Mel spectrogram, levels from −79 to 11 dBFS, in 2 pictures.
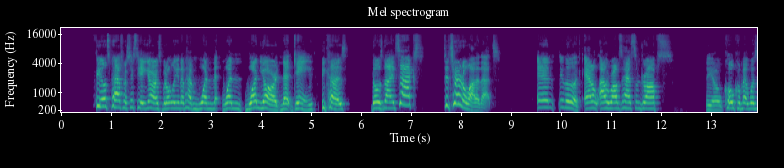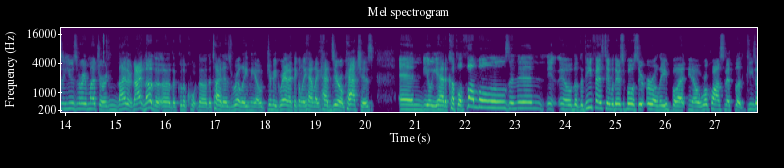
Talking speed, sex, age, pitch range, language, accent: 210 wpm, female, 30-49, 205-275 Hz, English, American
